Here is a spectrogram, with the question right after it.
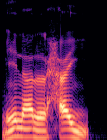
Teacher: ketika kita waqaf ya, minal hayy, kita tekan ya, itu yang disebut dengan nabr. Sebabnya adalah karena huruf bertasydid adalah huruf dua ya.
